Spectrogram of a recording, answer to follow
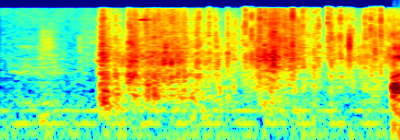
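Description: Plastic candy bag crinkling as it is handled and lifted out of a cardboard gift box, starting about half a second in: an irregular crackle of the wrapper.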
